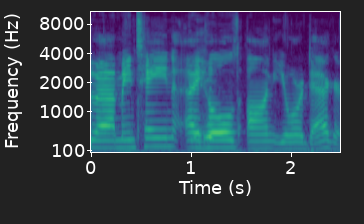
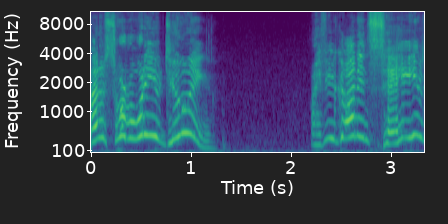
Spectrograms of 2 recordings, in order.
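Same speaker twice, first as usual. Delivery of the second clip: surprisingly squeaky, shrill, very loud high-pitched shout; 14 semitones higher, 8 dB louder than usual. A person who was about to shoot speaks up instead, in an unexpectedly high-pitched voice. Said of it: "with a fairly unexpectedly high pitched voice".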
